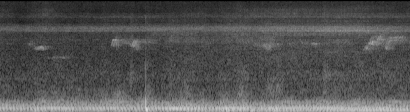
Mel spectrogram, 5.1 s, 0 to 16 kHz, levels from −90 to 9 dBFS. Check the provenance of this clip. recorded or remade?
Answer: remade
